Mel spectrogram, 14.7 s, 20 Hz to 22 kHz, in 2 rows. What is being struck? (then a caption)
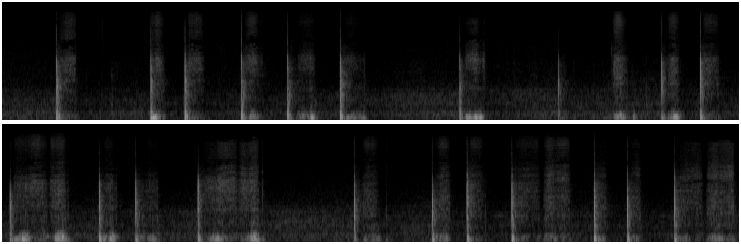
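White chalk on a chalkboard. Fingertips hold a stick of white chalk and write multiplication lines across a large, flat, freshly erased black chalkboard. The chalk makes 21 sharp, quick taps and short bright scratches against the board. A faint low hum runs underneath.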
